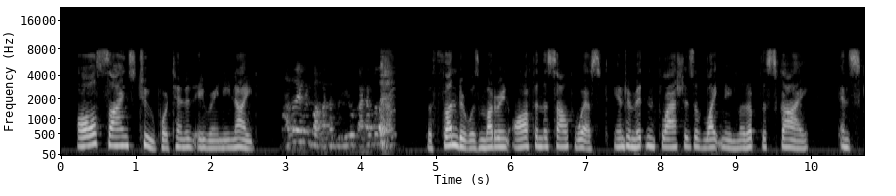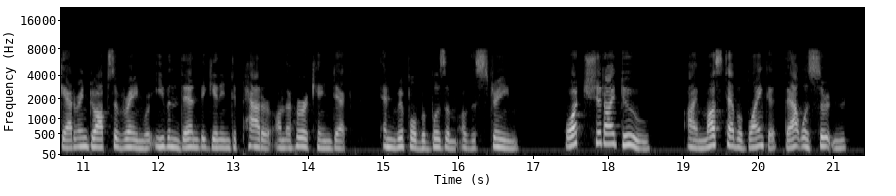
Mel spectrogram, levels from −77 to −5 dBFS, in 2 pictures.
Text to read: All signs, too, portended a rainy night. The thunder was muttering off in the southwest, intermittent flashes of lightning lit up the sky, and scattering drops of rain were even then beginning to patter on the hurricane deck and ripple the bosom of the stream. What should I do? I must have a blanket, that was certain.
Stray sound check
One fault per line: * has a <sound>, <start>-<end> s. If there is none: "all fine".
* has a cough, 2.9-4.5 s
